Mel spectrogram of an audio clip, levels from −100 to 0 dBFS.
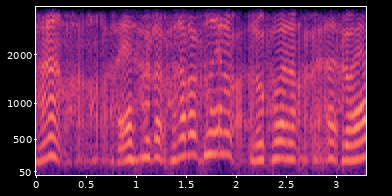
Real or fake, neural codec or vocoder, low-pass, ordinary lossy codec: fake; autoencoder, 44.1 kHz, a latent of 192 numbers a frame, MeloTTS; 3.6 kHz; Opus, 32 kbps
